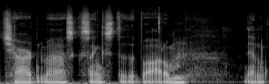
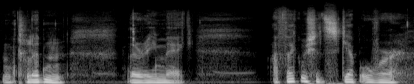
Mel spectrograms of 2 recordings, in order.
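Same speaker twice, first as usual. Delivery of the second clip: ordinary talk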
